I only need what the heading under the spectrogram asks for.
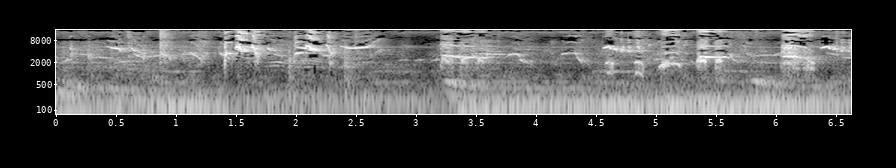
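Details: Morning Oriental magpie-robin song used as a prompt for another bird to sing: busy, overlapping whistled notes and slurred phrases over a steady background hiss and low rumble.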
